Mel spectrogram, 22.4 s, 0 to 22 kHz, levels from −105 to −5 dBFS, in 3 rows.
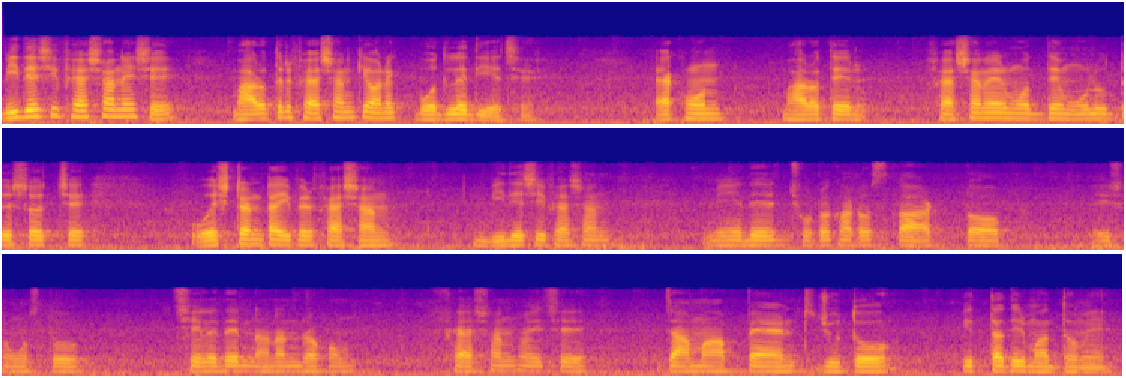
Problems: none marked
